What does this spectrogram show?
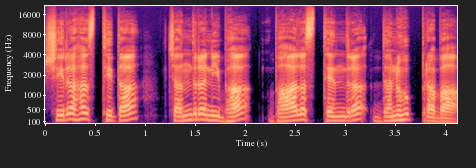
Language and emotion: Kannada, neutral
